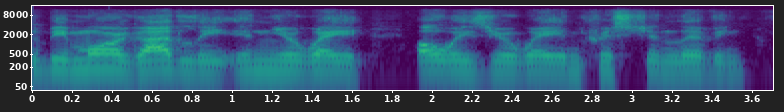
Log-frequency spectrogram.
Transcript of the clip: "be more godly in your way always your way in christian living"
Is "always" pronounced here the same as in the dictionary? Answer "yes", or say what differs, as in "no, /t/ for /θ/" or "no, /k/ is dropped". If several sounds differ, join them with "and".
yes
